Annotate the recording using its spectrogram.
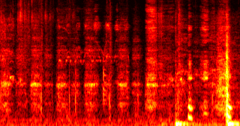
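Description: Quiet, breathy exhalations and stifled laughter from people reacting in amazement. A voiced laugh begins near the end.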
